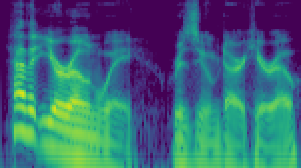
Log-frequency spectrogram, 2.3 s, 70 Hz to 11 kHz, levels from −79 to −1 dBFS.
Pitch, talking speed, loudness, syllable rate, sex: 105 Hz, 210 wpm, -18 LUFS, 6.0 syllables/s, male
